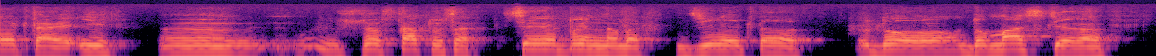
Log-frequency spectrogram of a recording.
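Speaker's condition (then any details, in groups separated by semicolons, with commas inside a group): Cerebral palsy; from birth, wheelchair, spasticity; earlier severe spasticity flare-ups; initially unintelligible speech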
